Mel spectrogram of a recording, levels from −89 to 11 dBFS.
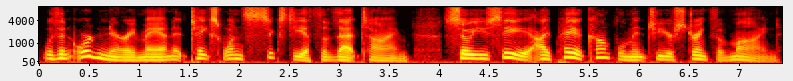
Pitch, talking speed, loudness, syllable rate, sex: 135 Hz, 185 wpm, -17 LUFS, 4.4 syllables/s, male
